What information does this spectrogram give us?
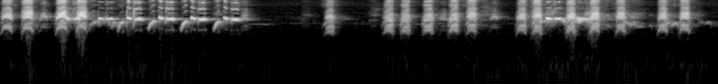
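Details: Sooty-headed bulbul (kutilang) as an excited lure bird against wild birds: a fast series of sliding, falling whistled notes runs into harsh chattering, then a short pause and more choppy, bubbly phrases.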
